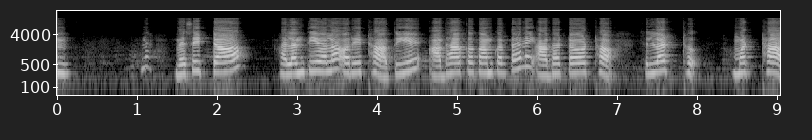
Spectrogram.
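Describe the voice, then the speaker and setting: A woman's voice: high-pitched, bright, forceful tone. A woman teacher giving a grammar lesson to schoolchildren, spelling out each word, asking the class questions and often adding a short tag question.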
